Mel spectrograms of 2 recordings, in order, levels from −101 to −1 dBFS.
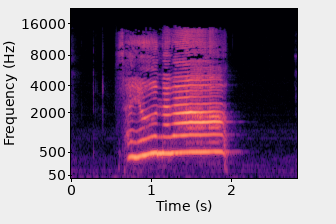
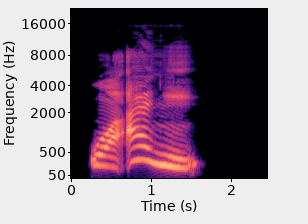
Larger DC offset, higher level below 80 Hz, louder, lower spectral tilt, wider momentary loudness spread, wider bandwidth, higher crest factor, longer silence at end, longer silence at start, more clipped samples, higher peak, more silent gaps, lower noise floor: neither; about the same, -78 dBFS vs -80 dBFS; about the same, -20 LUFS vs -20 LUFS; second, 0.5 dB/octave vs -5.5 dB/octave; first, 11 LU vs 7 LU; first, 15.5 kHz vs 11 kHz; about the same, 16 dB vs 18 dB; about the same, 0.85 s vs 0.9 s; first, 0.6 s vs 0.25 s; neither; second, -8 dBFS vs -4 dBFS; neither; second, -72 dBFS vs under -90 dBFS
